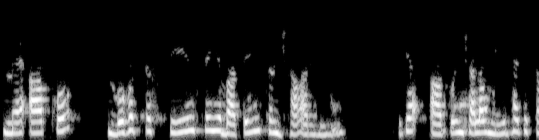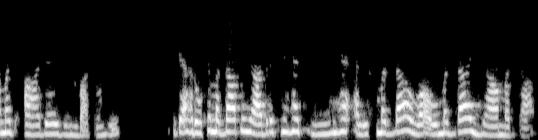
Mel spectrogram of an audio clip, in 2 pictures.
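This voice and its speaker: A fairly high, husky woman's voice, explaining tajweed rules step by step. She checks for understanding again and again and slows right down to stretch out the example sounds. The audio is dry and thin, like a phone line. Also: steady tone, no echo. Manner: patient, repeats points and asks "ठीक है"; stretches out sample syllables slowly. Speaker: Quran recitation teacher. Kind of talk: online tajweed lesson.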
